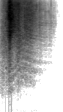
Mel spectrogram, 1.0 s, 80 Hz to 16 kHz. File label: caxixi; AKAI S-Series CD-ROM Sound Library VOL-5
